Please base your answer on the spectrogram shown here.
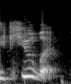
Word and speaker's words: Iqaluit: No, it's Iqaluit. But that's not how it's spelled written on paper.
